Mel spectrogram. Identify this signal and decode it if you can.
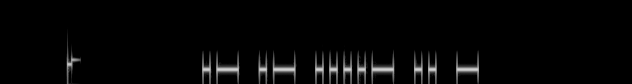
Morse code, heard as a keyed tone, about 17 wpm, 700 Hz. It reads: AA4IT
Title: NA SOTA Chaser Callsigns 17wpm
